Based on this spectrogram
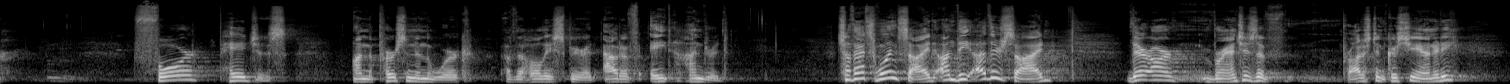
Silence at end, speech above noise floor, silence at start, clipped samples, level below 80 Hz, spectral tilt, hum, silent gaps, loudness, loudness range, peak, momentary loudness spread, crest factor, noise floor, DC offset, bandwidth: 0.3 s; 35 dB; 0 s; under 0.1%; -70 dBFS; -4 dB/octave; none; none; -18 LUFS; 5 LU; -2 dBFS; 16 LU; 18 dB; -53 dBFS; under 0.1%; over 20 kHz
